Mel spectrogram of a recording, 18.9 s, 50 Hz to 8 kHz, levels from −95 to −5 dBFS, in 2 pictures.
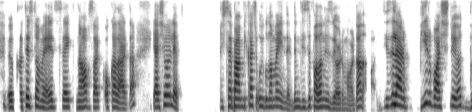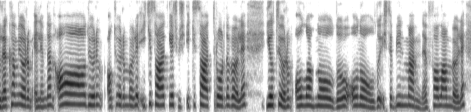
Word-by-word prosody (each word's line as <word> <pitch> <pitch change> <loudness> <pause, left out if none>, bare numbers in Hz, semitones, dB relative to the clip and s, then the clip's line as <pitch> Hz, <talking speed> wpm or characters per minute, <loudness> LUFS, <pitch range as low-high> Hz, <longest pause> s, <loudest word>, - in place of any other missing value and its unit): eee, 180 +1 +1
protesto 210 +2 +1
mu 180 - -2
etsek, 185 +2 -2
ne 175 - -3
yapsak 180 -1 -1
o 180 - -2
kadar 150 -6 0
da 255 - -3 0.4
Ya 185 0 +4
şöyle 250 +5 +1 0.8
işte 210 +5 -3
ben 205 -1 +7
birkaç 230 +3 -1
uygulama 200 -1 -2
indirdim, 180 +1 -5
dizi 180 +4 -5
falan 195 -1 +3
izliyorum 140 -7 -4
oradan 125 +12 +1
a - - -11 0.2
diziler 225 -1 +6 0.3
bir 285 +6 +1
başlıyor, 210 +1 +2
bırakamıyorum 210 +5 0
elimden, 200 +5 -4
"A!" 260 +1 +4
diyorum, 245 -2 -2
atıyorum 230 +3 -4
böyle 225 +2 -1
"2 230 +5 -7
saat 240 -2 +3
geçmiş." 205 -7 -3
2 215 +3 -10
saattir 235 -1 +2
orada 230 0 0
böyle 230 +3 0 0.4
yatıyorum. 235 -3 +2
"Allah! 230 +2 +1
Ne 225 +1 -3
oldu, 205 -4 0
o 230 +1 -2
ne - - +1
oldu? 195 -3 -1
İşte 220 0 -8
bilmem 230 -7 -2
ne." 165 +5 -6
falan 225 +1 0
böyle 225 +11 -1
210 Hz, 155 wpm, -25 LUFS, 185-235 Hz, 0.8 s, ben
